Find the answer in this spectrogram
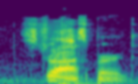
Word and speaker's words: Strasburg: Is that the right pronunciation? Strasburg.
